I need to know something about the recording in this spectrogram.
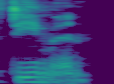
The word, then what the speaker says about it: Diemen: According to Google, it is Demon.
